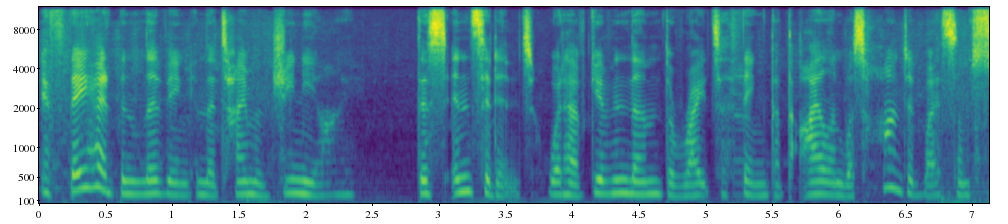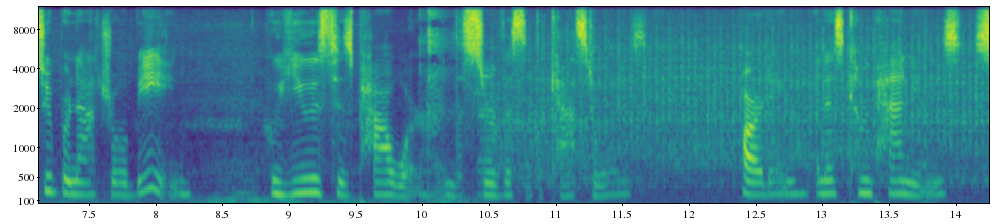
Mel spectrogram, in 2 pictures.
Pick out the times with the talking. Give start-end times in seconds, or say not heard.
0.0-11.8, 12.4-14.2.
